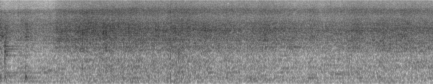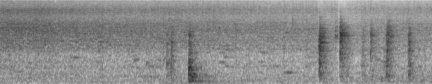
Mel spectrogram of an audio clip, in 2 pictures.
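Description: Chopped garlic and kalonji sizzling in hot oil in a metal kadhai, the sizzle slowly dying down. Near the end a steel spatula scrapes and knocks against the pan several times as the garlic is stirred.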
